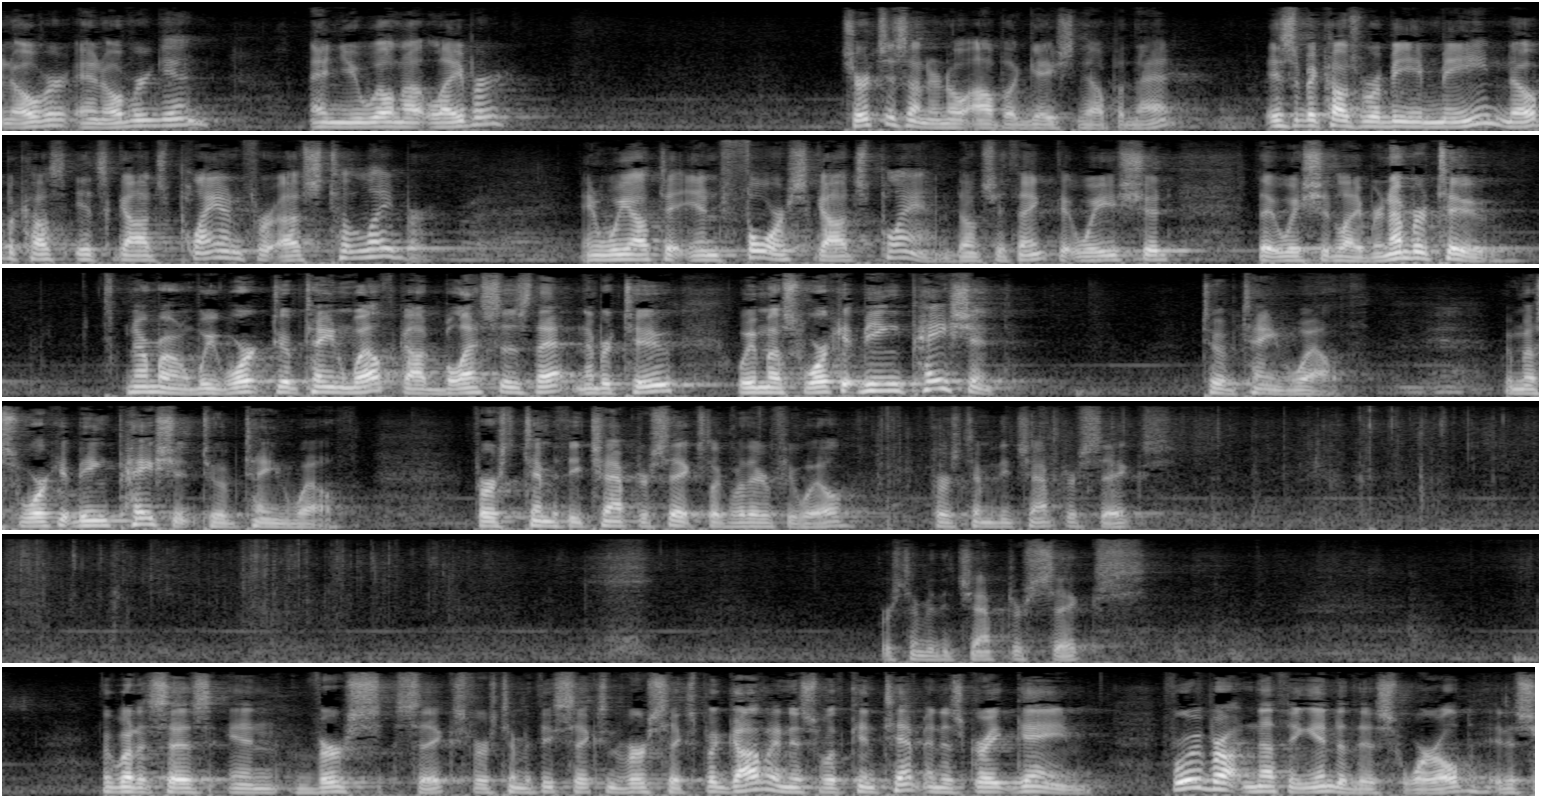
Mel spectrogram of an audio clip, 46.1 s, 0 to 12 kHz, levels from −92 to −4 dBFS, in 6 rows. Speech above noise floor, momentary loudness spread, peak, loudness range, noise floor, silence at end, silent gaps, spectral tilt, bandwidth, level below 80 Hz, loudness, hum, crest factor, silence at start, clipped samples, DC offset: 35 dB; 13 LU; -2 dBFS; 16 LU; -57 dBFS; 0 s; none; -5.5 dB/octave; 11 kHz; -54 dBFS; -23 LUFS; none; 22 dB; 0 s; under 0.1%; under 0.1%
